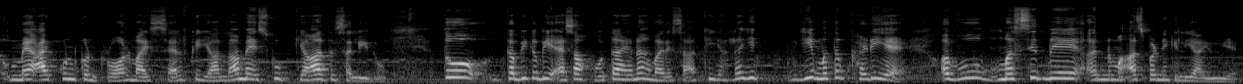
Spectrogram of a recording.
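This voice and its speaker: A woman Islamic teacher giving a Quran commentary lesson, telling stories and slipping English phrases into her Urdu. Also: a little high.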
